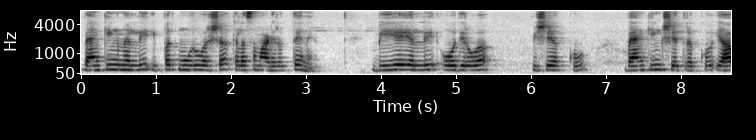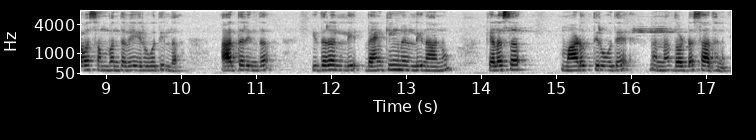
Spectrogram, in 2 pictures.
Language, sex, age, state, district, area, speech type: Kannada, female, 30-45, Karnataka, Shimoga, rural, spontaneous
